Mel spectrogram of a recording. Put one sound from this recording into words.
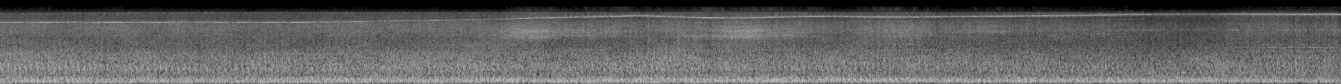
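A helicopter's engine roars close by as its rotor spins up with a steady, loud beating whoosh.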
